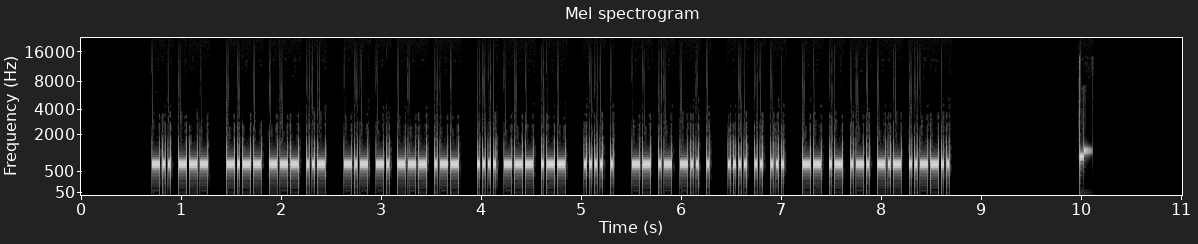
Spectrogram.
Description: Morse code, heard as a keyed tone, about 44 wpm, 700 Hz. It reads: DO YOU KNOW HOW HE MADE HIS MARK?
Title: Sentences from Top 300 Words 45wpm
